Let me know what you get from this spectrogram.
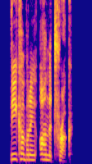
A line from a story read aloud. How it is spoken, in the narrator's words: the fake soldier barked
